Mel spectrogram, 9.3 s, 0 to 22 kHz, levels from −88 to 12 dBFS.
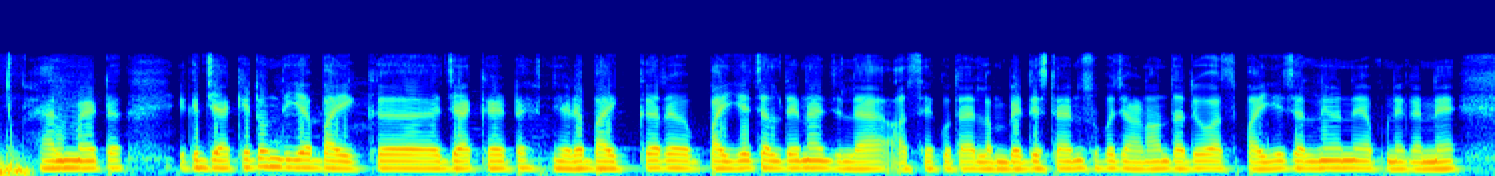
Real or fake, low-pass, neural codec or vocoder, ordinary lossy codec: real; 7.2 kHz; none; none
